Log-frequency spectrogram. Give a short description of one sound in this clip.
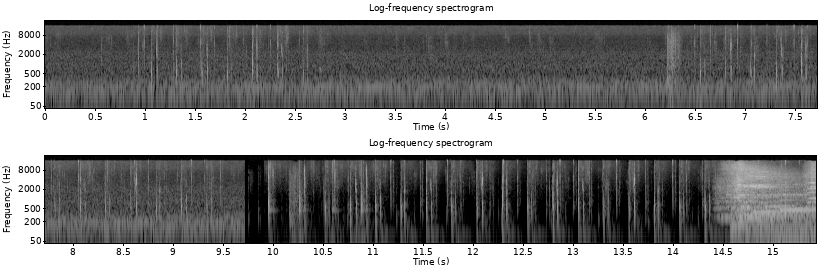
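Quick running footsteps patter on a hard floor.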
